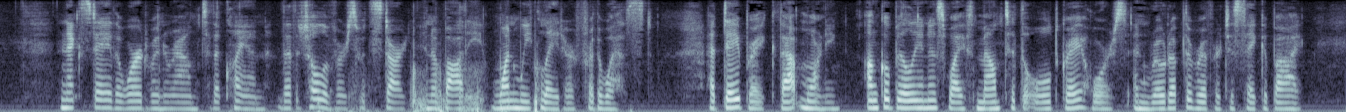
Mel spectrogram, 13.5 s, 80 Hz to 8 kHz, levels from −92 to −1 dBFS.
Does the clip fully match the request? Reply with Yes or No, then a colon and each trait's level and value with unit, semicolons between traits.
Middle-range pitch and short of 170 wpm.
No: medium, 180 Hz; fast, 205 wpm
